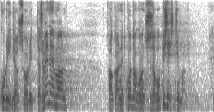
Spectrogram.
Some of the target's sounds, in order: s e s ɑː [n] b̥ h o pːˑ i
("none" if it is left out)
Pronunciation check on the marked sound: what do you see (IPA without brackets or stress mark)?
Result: none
